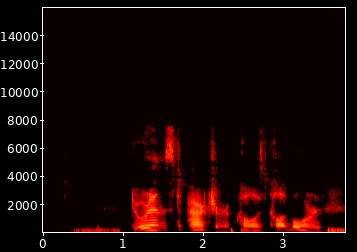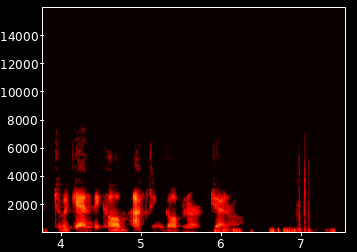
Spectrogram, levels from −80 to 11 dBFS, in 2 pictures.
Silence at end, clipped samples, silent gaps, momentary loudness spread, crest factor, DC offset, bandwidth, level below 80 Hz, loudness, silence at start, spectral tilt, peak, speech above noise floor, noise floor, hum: 0.1 s; under 0.1%; none; 18 LU; 26 dB; under 0.1%; 8 kHz; -64 dBFS; -31 LUFS; 0.5 s; -4 dB/octave; -8 dBFS; 27 dB; -59 dBFS; none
